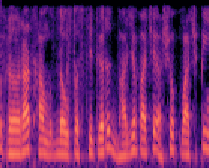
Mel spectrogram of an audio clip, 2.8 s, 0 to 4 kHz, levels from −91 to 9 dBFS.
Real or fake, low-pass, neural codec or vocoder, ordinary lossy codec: fake; 3.6 kHz; autoencoder, 48 kHz, 128 numbers a frame, DAC-VAE, trained on Japanese speech; none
